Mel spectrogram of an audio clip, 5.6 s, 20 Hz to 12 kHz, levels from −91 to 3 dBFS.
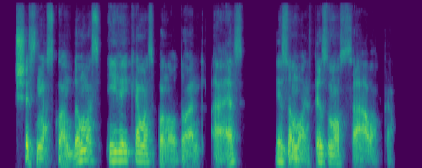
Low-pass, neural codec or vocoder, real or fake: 10.8 kHz; codec, 24 kHz, 3 kbps, HILCodec; fake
